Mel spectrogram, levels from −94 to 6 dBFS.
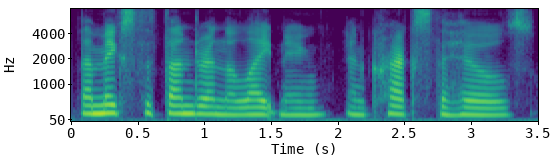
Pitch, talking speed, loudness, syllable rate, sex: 195 Hz, 190 wpm, -18 LUFS, 4.3 syllables/s, female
